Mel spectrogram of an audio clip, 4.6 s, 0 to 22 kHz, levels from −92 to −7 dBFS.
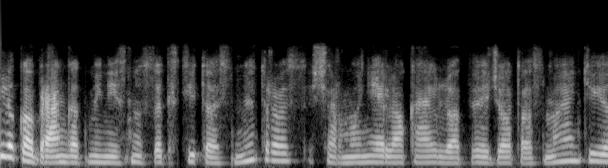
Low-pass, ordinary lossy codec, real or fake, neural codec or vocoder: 7.2 kHz; Opus, 16 kbps; fake; codec, 16 kHz, 16 kbps, FreqCodec, smaller model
